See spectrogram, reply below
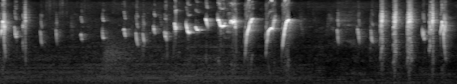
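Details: Energetic flycatcher calling, used as a lure for wild birds: a steady stream of short high chirps building into loud, rapid downward-swept notes, a short gap, then another quick series of sharp chirps.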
